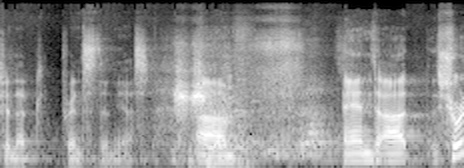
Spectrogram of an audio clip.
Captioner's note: audience laughs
